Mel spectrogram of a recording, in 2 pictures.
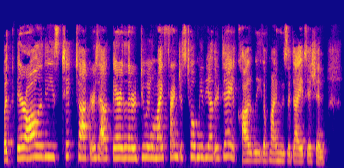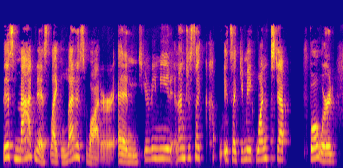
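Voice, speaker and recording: A woman speaking as a guest in a conversational interview, often tagging her points with "right?" and "you know". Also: normal speed. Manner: animated, pitch jumps when quoting others.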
